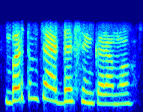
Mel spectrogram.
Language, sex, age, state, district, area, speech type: Marathi, female, 18-30, Maharashtra, Ratnagiri, urban, conversation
